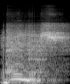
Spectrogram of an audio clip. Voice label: "Bonus", Speech; retro arcade

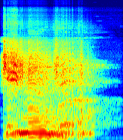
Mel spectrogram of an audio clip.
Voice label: "Game Over", Speech; retro arcade

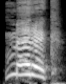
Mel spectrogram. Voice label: "war medic", female voiceover; kenney

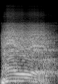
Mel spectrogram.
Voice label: "Power Up", Speech; retro arcade

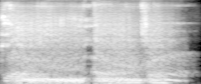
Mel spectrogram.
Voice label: "Game Over", Speech; retro arcade

